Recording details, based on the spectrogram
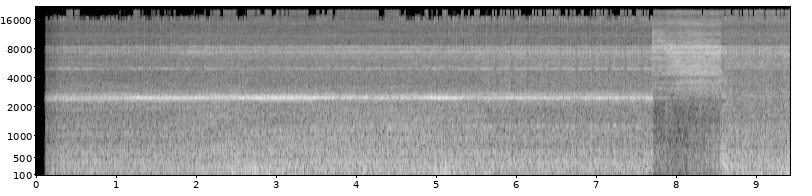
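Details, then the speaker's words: Volvo XC60 3.2 idling: with the part closed a steady high-pitched whistle appears but the engine runs evenly, no shaking; opened, it is hard to open and the engine shakes. Whistle at idle, cause unknown. "Закрываешь, появляется свист, но зато проходит подколбашивание, работает ровно."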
